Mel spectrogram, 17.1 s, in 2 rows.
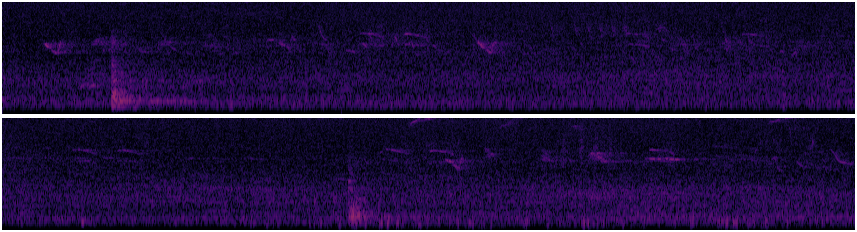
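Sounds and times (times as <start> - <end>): faint birds chirping: 0.3 - 17.0
soft thump: 12.0 - 12.3.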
